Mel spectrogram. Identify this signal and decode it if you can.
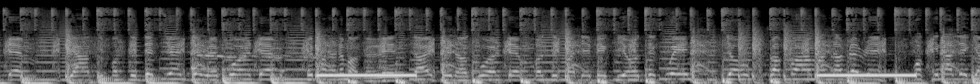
Ringback tone (Europe, 425 Hz), with noise.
